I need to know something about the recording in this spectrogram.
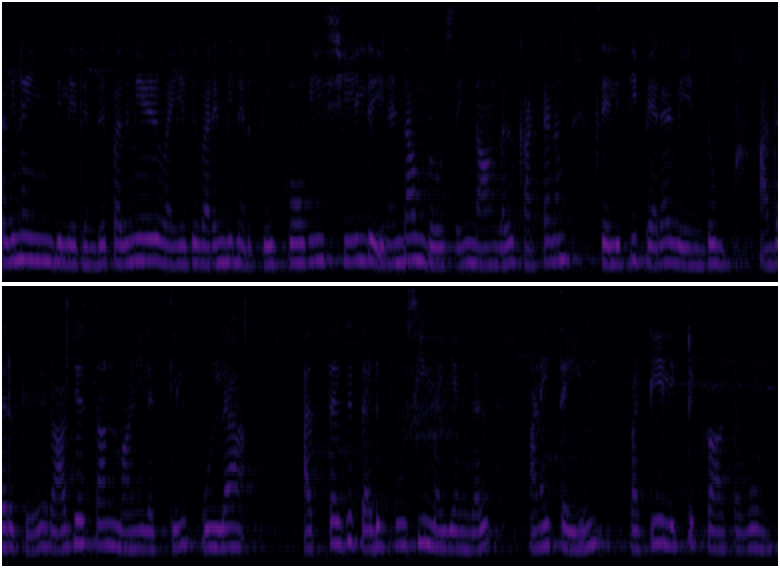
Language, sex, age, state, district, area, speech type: Tamil, female, 18-30, Tamil Nadu, Ariyalur, rural, read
